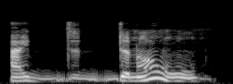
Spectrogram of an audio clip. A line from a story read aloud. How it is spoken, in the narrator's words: Theo stammered, entirely confused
